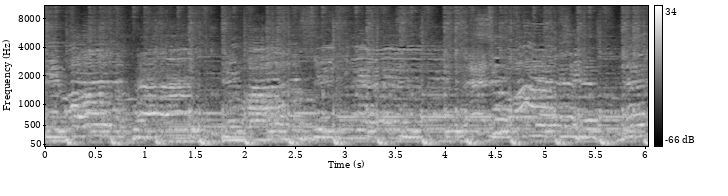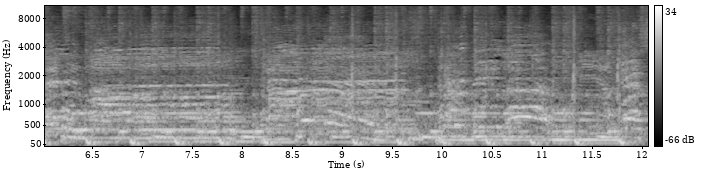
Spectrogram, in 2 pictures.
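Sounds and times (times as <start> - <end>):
keyboard accompaniment: 0.0 - 12.0
person singing into a microphone: 0.0 - 12.0
hands clapping to a beat: 7.7 - 12.0.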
